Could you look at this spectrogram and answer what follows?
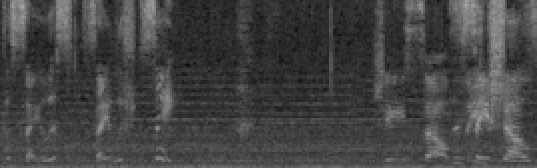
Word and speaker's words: Salish: So, for all of you who are hanging, the Salish Sea, so Salish, which is spelled S-A-L-I-S-H, Salish.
